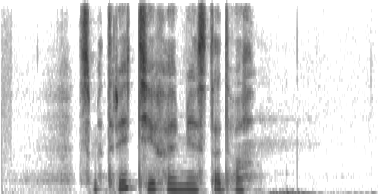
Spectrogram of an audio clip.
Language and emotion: Russian, neutral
